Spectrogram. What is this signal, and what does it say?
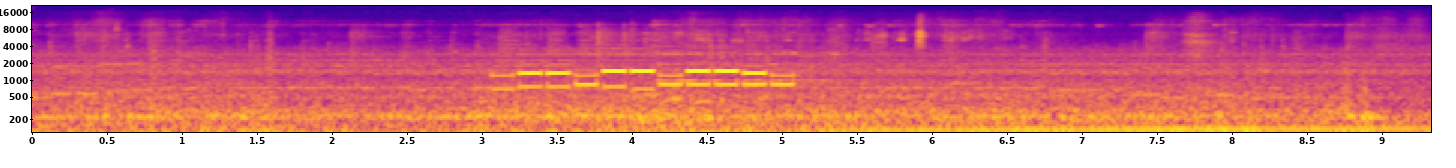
DTMF, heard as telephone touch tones, dialled by machine, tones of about 140 ms, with the noise inside a car. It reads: 15576379987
